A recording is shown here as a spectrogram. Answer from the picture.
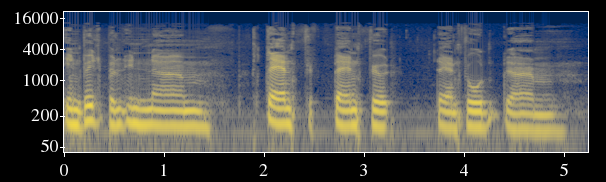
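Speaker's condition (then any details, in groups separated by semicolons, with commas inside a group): Deafness; struggles when people talk quickly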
